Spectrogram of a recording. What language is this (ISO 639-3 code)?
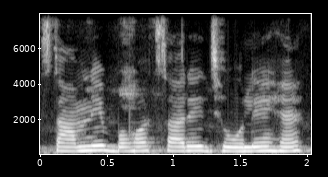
hin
